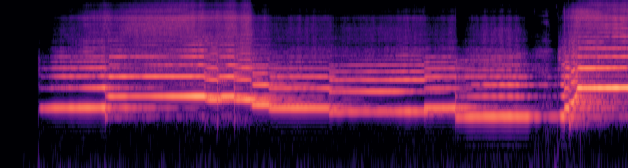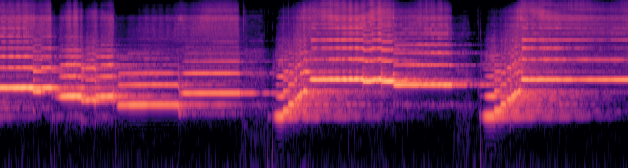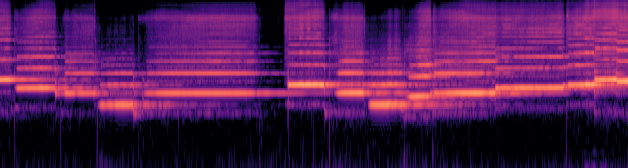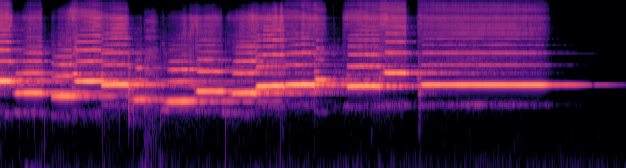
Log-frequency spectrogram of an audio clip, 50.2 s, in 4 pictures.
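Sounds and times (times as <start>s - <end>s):
meditative garden music: 0.8s - 49.7s.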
